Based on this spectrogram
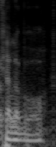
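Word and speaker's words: Celeborn: I think his name's Celebor. It's pronounced Celebor.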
